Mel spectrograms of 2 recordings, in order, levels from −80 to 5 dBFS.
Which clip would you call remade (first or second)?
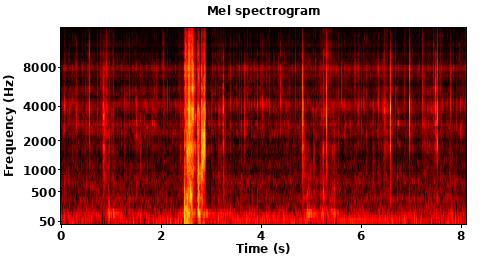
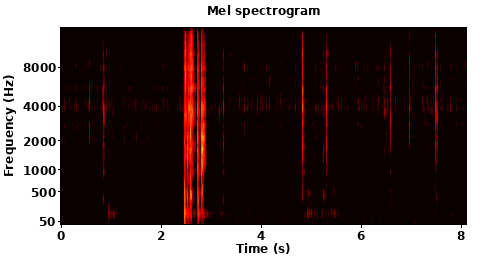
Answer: first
